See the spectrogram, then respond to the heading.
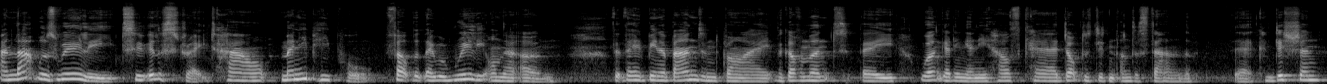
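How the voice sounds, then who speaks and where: An unremarkable speaking voice comes through here. Pace is moderate, with ordinary pitch variation. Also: woman, fairly low pitch for a woman. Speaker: patient advocacy group co-founder. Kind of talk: testimony at a public inquiry.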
